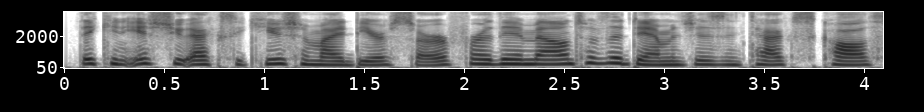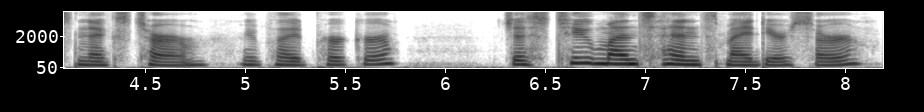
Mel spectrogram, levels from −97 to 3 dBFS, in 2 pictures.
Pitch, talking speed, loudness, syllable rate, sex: 210 Hz, 200 wpm, -18 LUFS, 5.2 syllables/s, female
